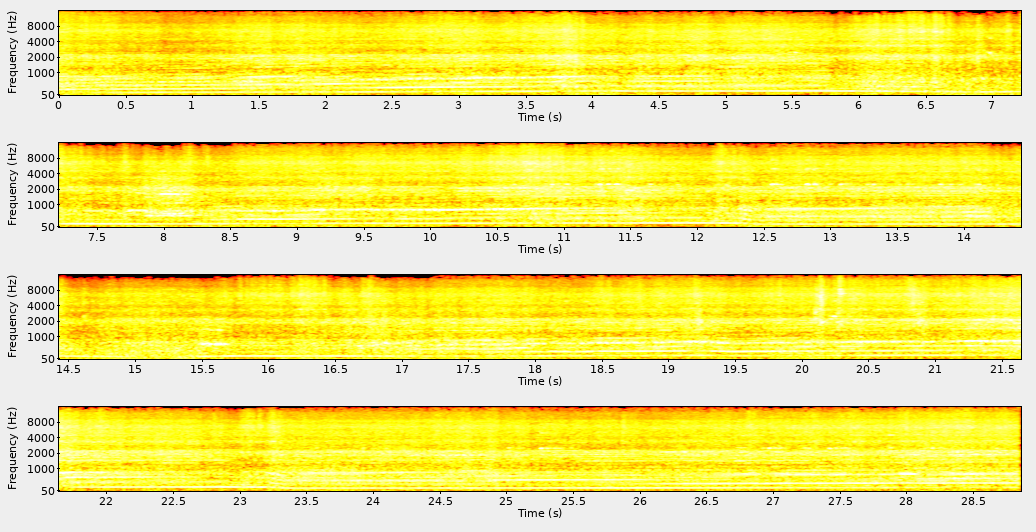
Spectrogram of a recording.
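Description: BMW Compact race car's engine running hard at racing speed, heard from inside the stripped-out cabin. Its pitch climbs through each gear and drops at the gear changes, several times over.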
